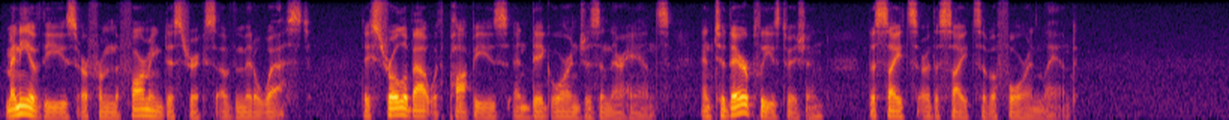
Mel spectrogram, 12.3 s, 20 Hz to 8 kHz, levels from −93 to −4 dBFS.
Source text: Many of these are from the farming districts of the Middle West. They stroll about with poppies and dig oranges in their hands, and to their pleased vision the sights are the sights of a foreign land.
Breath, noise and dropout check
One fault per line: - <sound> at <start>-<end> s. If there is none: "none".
none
